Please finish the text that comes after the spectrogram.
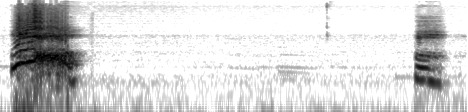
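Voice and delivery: sharp high loud yelps; startled yells. Real, not acted. Gamer yelping at each shock on screen. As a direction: jump at each scare. Game jumpscares, repeated yells.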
